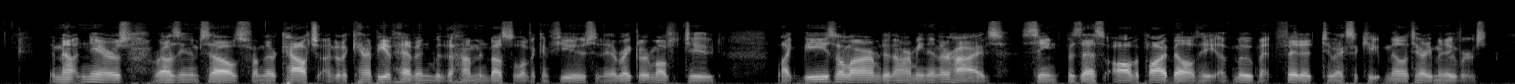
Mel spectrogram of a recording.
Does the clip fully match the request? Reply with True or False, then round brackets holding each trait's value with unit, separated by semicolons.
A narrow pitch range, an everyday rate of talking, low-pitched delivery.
True (1.8 semitones; 175 wpm; 105 Hz)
